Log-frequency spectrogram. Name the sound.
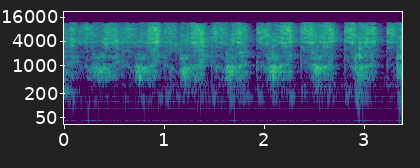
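stirring a thick gloopy science-experiment mixture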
